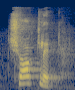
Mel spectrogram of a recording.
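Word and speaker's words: chocolate: ஸோ இது வந்து சாக்லேட். நிறைய பேர் வந்து சாக்லேட் இல்லைனா சாக்லேட் அப்படி இப்படின்னு தப்பு தப்பாக ப்ரொனவுன்ஸ் பண்ணிகிட்ருக்காங்க. ஸோ இது வந்து சாக்லெட்.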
